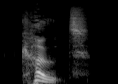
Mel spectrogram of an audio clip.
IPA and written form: kəʊt (Coat)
